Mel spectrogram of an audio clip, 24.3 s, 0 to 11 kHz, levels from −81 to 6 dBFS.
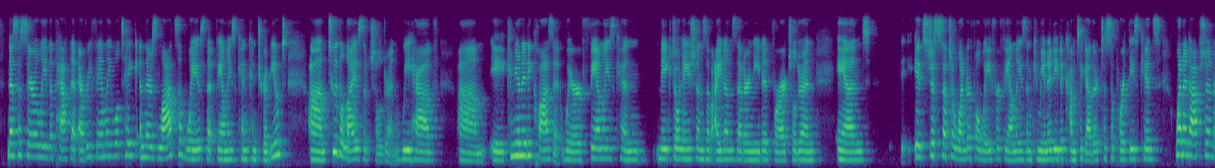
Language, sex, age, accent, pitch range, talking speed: English, female, 30-49, American, 175-205 Hz, 155 wpm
